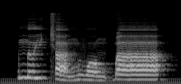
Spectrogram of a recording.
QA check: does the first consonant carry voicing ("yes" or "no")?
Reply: yes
